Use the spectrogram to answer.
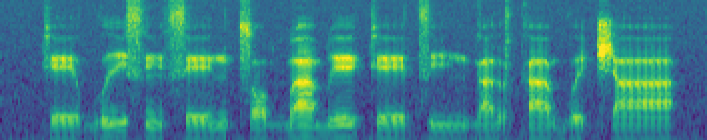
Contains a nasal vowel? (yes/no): yes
